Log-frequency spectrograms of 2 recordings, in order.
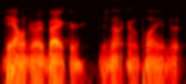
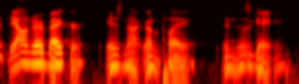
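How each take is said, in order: First: Low, drawn-out Southern coach drawl; a deep Alabama coach drawl, lightly held; Gus Malzahn drawl. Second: Put-on a mild Bainbridge, Georgia coach accent; Kirby Smart Southern accent. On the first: Retold or imitated. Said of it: "that's more like Gus Malzahn". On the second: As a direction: give it a hint of a Southern head coach. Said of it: "I'll get you a Kirby eventually".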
